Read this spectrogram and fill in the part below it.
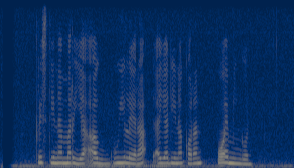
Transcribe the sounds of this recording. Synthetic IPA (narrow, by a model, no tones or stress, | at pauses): kɾist̪inamaɾiaʔaɡuilɛɾaa̰jadinakɔɾan | pɔɛmiŋɡɔn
